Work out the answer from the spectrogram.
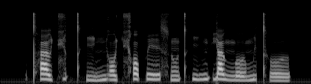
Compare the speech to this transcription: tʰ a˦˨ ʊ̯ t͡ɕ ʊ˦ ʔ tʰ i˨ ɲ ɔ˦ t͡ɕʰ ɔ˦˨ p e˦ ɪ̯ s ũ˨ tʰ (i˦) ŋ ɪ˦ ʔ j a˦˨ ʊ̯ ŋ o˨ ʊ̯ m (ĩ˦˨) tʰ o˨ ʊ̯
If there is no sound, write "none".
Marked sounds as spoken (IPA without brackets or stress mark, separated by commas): i˦, i˦˨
